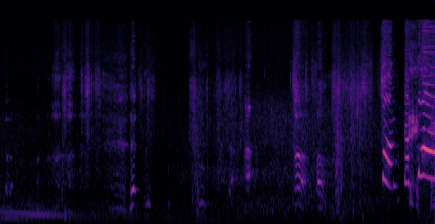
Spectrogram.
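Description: A young man groans weakly.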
